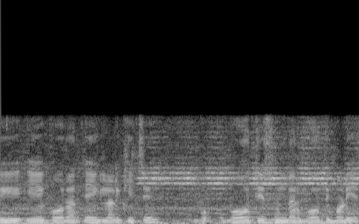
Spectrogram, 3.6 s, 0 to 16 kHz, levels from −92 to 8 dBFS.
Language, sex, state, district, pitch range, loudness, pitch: Garhwali, male, Uttarakhand, Tehri Garhwal, 115-125 Hz, -14 LUFS, 120 Hz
